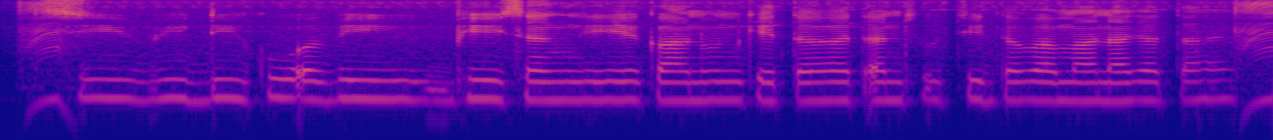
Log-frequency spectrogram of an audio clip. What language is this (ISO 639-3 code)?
hin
